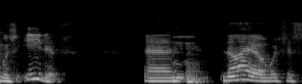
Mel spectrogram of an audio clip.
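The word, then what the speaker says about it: Ngaio: like i guess um uh let's see um nayo marsh i think is very good uh her name her first name was edith and naya which is spelled n-g-a-i-o is a maori word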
